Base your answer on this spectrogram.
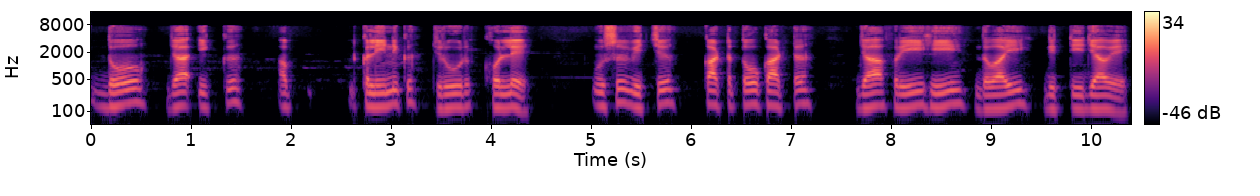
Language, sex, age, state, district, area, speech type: Punjabi, male, 18-30, Punjab, Patiala, urban, spontaneous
